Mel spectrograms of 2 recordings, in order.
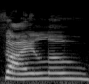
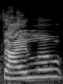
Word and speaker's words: phthalo: So is that phthalo? Is that how you would pronounce that? Or is it philo?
